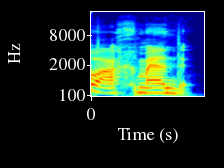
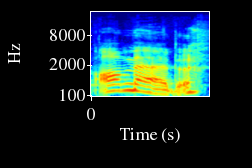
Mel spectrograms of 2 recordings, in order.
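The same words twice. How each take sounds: First: The middle has a harsh K-like throat sound. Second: The middle has a soft H sound, no K. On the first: The speaker calls it wrong. "There's no K there" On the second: The speaker calls it right. "It's just Ahmed"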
